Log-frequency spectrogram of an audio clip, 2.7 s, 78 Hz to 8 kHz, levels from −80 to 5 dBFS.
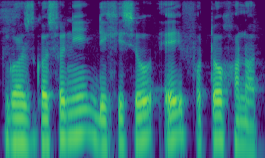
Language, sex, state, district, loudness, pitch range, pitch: Assamese, male, Assam, Kamrup Metropolitan, -18 LUFS, 120-140 Hz, 125 Hz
